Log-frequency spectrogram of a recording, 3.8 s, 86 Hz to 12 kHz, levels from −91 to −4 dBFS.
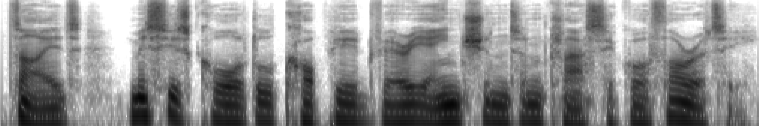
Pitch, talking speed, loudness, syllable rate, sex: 100 Hz, 140 wpm, -18 LUFS, 5.5 syllables/s, male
